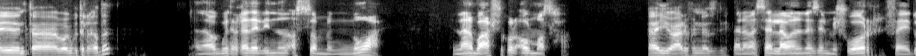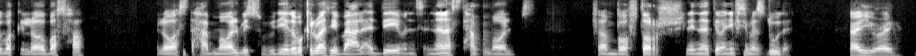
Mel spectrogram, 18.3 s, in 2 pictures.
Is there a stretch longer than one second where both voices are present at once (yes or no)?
no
